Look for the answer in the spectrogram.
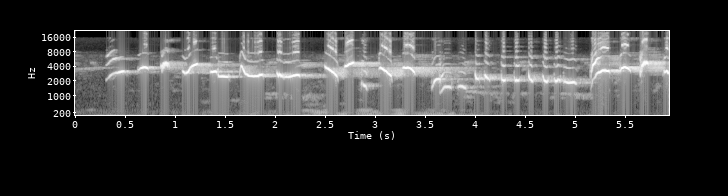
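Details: Oriental magpie-robin singing to provoke a reply from other birds: fast, varied whistles, trills and slurred notes stepping gradually lower, ending with a higher rising phrase; faint low hum underneath.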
